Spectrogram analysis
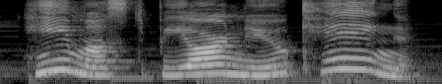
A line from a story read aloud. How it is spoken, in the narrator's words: One called out at last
